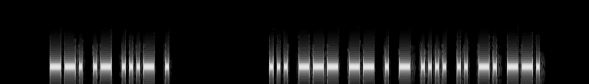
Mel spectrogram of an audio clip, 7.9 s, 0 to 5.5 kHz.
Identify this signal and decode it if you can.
Morse code, heard as a keyed tone, about 25 wpm, 550 Hz. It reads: GAVE SOMETHING
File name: Ultimate Word List / 25WPM Ultimate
